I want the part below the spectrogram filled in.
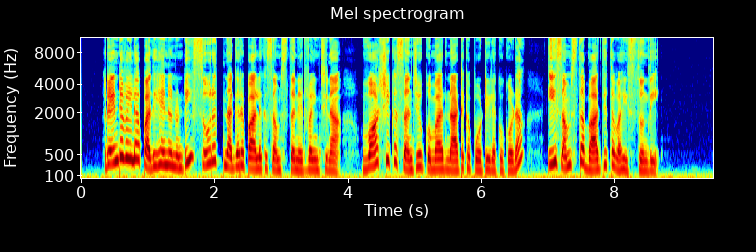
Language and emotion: Telugu, neutral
